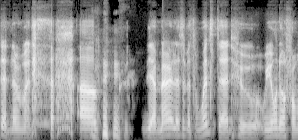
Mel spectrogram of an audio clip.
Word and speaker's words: Winstead: Is it Wanstead? Oh god, wait, I think I got her name wrong. Wait, cut this bit out. – I don't know. Was it Helena? – Yeah. And Mary Elizabeth Winstead, not Wanstead.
